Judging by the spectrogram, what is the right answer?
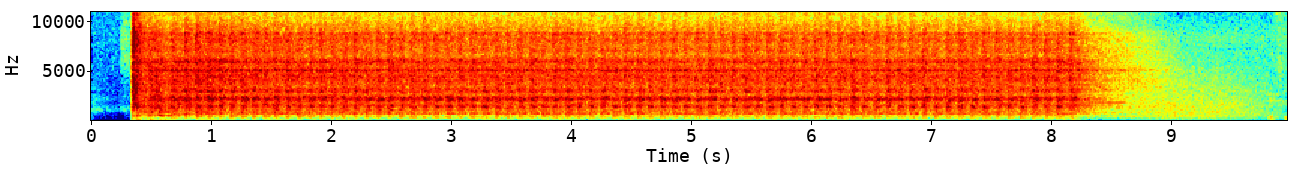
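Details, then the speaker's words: Flood-damaged BMW 135i after 8 years in a junkyard, fresh gas added: steady starter cranking about three and a half beats a second for eight seconds, never catches; suspected no fuel pump or injector command, no fuel. "it's not if the cars for some reason maybe not telling it to turn the pump on maybe it's telling it not to fire the injectors so maybe it's like not getting any fuel at all"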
